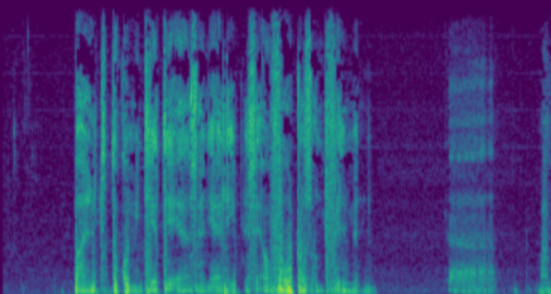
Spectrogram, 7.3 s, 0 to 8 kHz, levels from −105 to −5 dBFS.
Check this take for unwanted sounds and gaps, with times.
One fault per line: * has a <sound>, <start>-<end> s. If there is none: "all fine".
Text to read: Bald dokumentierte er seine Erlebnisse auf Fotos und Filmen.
* has a laugh, 5.9-6.7 s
